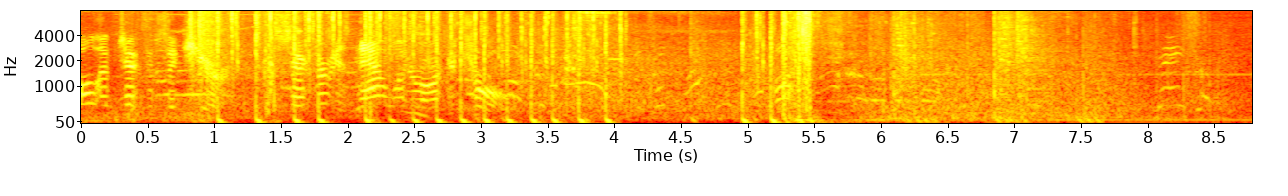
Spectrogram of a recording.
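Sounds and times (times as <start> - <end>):
speech: 0.1 - 3.5
gunfire in a military shooter video game: 0.8 - 4.4, 5.0 - 7.8.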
